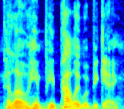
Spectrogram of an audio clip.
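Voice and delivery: soft, quick inner thought. Retold or imitated. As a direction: think it to yourself, half under your breath. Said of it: "just thinking".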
